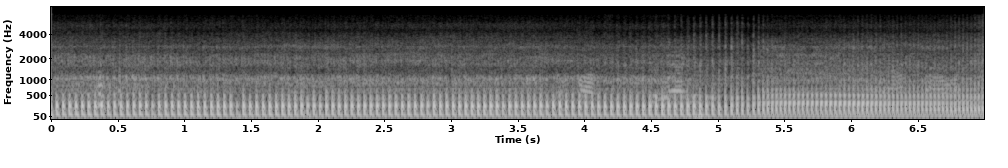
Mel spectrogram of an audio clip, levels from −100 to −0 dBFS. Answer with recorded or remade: remade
